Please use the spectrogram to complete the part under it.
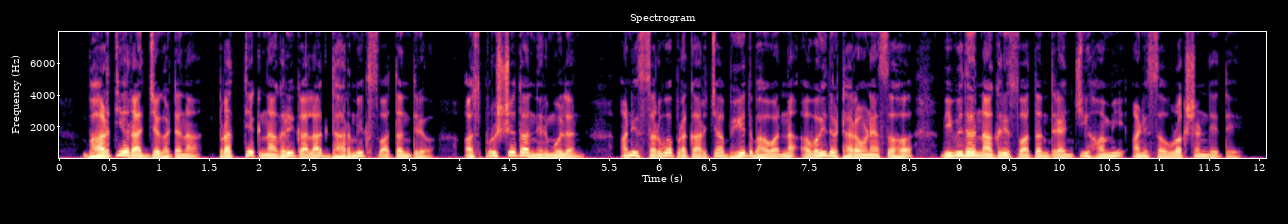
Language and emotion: Marathi, neutral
